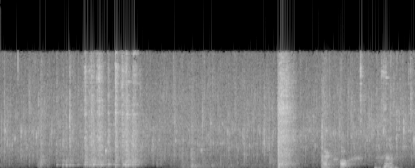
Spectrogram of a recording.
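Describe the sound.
Food frying in a pan gives a steady, hissing sizzle throughout, broken by a few sharp utensil clatters as the food is stirred or turned; brief voices are heard.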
